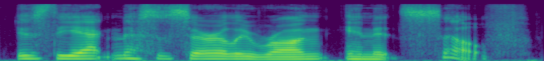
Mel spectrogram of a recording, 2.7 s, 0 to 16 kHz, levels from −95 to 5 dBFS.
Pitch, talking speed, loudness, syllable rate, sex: 165 Hz, 155 wpm, -18 LUFS, 4.9 syllables/s, male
